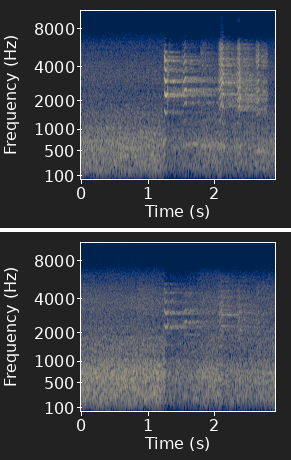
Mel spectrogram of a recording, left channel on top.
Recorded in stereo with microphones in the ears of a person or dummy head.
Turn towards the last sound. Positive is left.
turn(degrees=60)  # may be behind; listen again after turning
